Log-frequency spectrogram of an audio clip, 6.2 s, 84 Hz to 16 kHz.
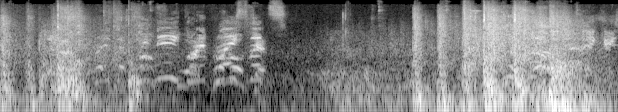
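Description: Small arms fire crackles in a Company of Heroes 2 battle, bursts and thuds scattered through the mix while a caster talks over most of it.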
